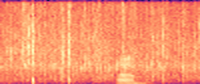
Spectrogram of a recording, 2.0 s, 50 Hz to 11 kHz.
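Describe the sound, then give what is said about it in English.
A church audience claps together, a steady wash of applause filling the room, with a brief voice rising above it partway through, applauding the announcement that they gave over $85,000 to the Christmas offering. “You can clap for that.”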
